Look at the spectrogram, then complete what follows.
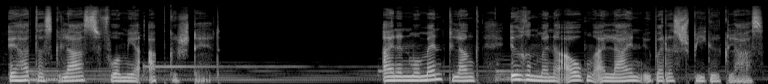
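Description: Pensive, wry female storyteller, lowish voice. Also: unhurried, a little mellow, soft background music. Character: melancholy, wry woman narrating her own story. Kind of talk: literary radio play, inner monologue and dialogue.

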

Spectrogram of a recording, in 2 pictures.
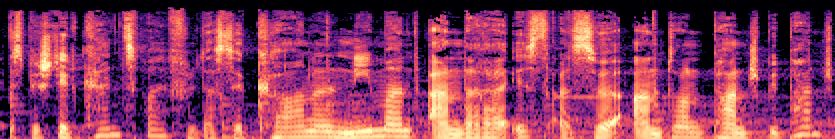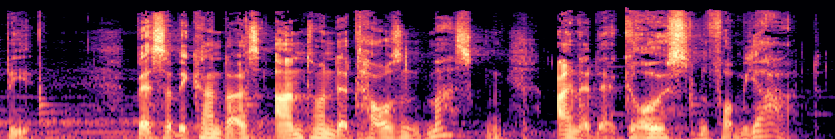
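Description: An actor playing a dapper, excitable British gentleman monster hunter in a radio play, pompous and mannered. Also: medium pitch, fairly quick, faint music behind, natural voice. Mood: assured.

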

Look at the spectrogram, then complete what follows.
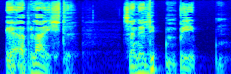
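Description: A man narrating a German literary radio drama in a measured, serious, scripted style. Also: low-pitched, expressive, breathy edge, heavily acted. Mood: measured, grave.

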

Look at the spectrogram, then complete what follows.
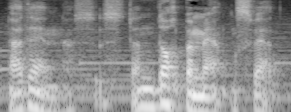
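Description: An actor playing a reserved, educated priest in a radio drama, speaking in a measured, formal way. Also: male voice, medium pitch, soft background music, close to an everyday voice. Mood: surprised, polite. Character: reserved, educated priest visiting a village from town.

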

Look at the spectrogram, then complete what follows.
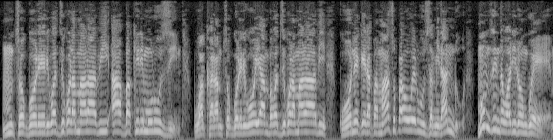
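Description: High, lively male newsreader. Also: normal speed, dry recording. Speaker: web radio newsreader. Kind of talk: news reading.

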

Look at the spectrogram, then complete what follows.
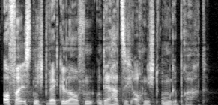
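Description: An actor playing a brisk, businesslike police detective in a radio drama. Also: male voice, medium pitch, big-room sound, background noise, natural voice.

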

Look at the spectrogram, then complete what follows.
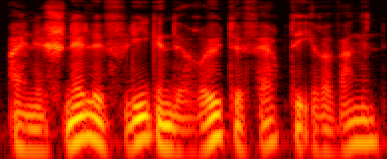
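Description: A low-voiced man reads a literary tale as an audiobook narrator. His delivery is expressive and scripted. The recording is close and dry. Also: slow, no echo.

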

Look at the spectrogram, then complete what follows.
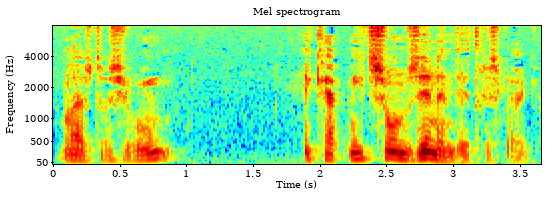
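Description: Calm, very raspy, gravelly gentleman. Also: lowish voice. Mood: dry, unruffled. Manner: calm, terse, measured. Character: composed, dry, tolerant mature man, rival in love. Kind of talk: naturalistic radio play acting.

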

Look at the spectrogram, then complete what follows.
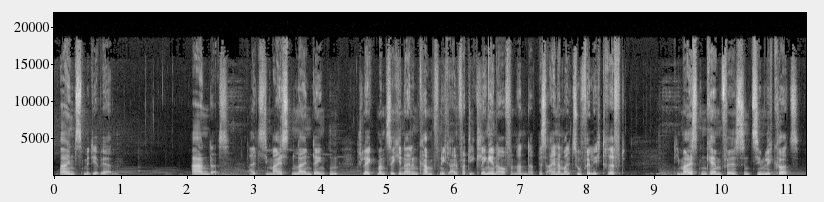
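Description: A man's voice: on the low side, natural voice. Man voicing a dry, seasoned sword mentor. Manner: instructive, dry, slightly condescending. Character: seasoned male fighter, patient, mocking sword mentor. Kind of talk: fan audio drama character reading.

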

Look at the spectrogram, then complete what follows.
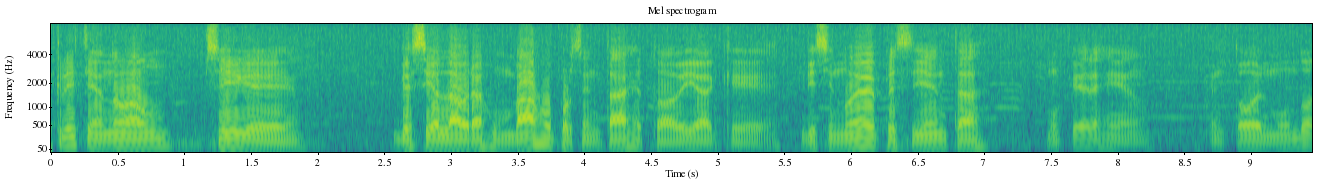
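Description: Low-voiced male radio co-host. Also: darkish tone, a little hiss or hum, rough recording. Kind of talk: informal radio discussion.

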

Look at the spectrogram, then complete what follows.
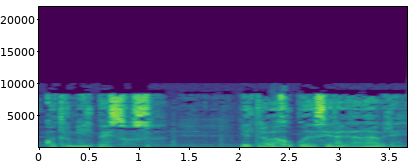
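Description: A man acting as a young scholar in a radio play, courteous and unsure of himself. His voice is fairly low, with music underneath. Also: level tone, moderate pace, lightly acted. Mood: pensive. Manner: polite, hesitant. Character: hesitant, polite, studious young male historian. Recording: music behind the voice.

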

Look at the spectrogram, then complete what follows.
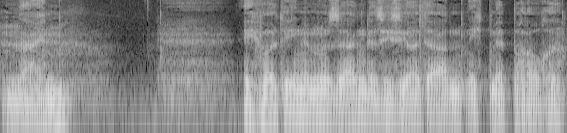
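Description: A thoughtful, reserved man of science in a radio play. The voice is extremely deep, with a hesitant, reflective delivery. There is faint noise and clicking in the recording. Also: steady tone, unhurried, creaky, darkish tone, full character voice. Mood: weary, reserved. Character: thoughtful, reserved male scientist and wealthy employer. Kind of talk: radio drama acting.

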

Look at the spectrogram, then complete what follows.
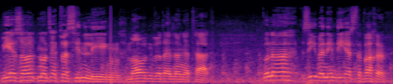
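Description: A man's voice: mid-range voice, lively intonation, moderate pace, background noise, lightly acted. An actor playing a pragmatic male boat captain in a German radio drama, speaking with formal, matter-of-fact authority. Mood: calm, authoritative.

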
